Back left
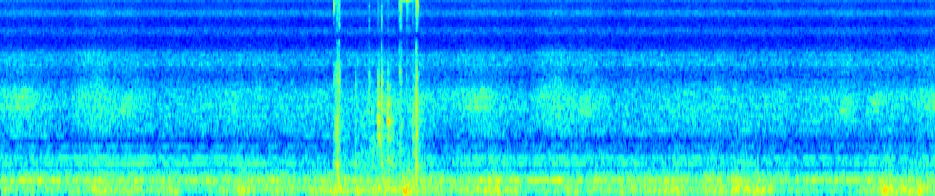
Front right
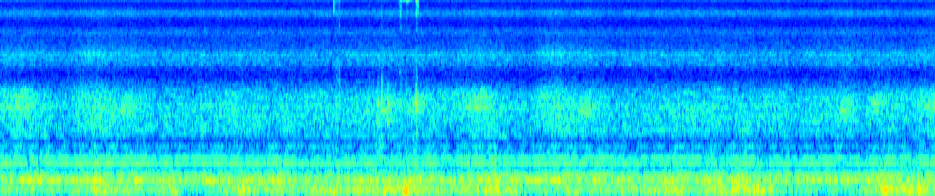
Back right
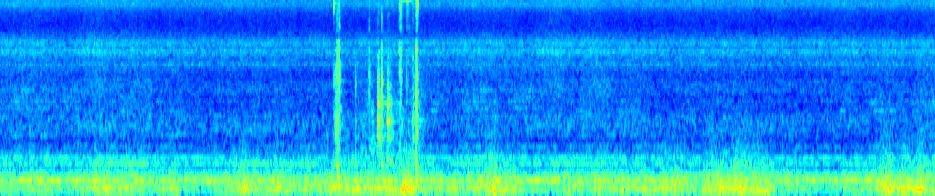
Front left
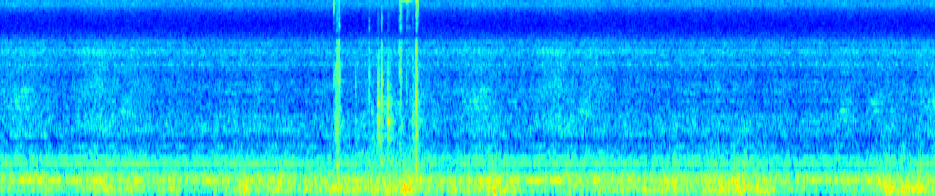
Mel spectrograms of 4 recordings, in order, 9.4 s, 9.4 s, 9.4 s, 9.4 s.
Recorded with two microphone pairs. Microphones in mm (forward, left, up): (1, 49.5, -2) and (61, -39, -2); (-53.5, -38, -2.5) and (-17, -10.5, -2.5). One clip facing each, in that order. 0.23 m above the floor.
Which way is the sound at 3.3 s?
125° left.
